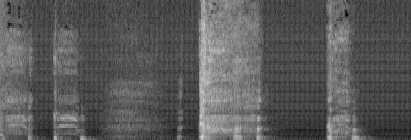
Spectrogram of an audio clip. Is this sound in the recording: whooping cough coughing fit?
yes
